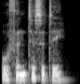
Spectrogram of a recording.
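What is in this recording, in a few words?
"authenticity", British English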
